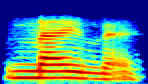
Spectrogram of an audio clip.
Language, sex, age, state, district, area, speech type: Marathi, female, 18-30, Maharashtra, Amravati, urban, conversation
